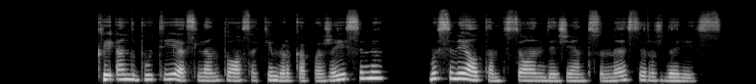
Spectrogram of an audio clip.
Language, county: Lithuanian, Vilnius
